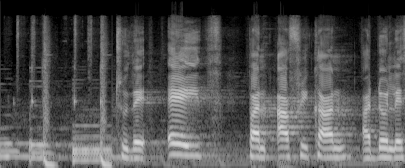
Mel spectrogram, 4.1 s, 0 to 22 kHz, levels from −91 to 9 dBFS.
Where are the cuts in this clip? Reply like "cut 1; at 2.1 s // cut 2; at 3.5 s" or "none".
cut 1; at 1.1 s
